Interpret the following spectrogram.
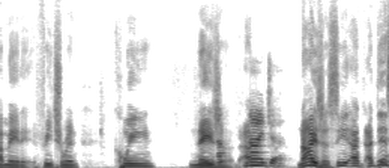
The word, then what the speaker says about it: Naija: Naija.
